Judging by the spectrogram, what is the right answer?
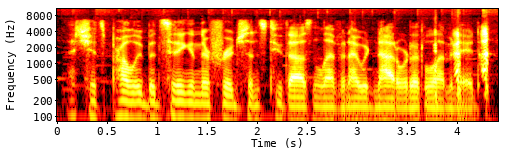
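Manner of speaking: secretive, hushed half-whispered aside. Voicing a character who leans over to someone: half-whispering. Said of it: "lean over and whisper".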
